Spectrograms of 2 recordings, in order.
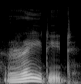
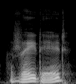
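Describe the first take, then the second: First: "raided" said as ray-did; id ending. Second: "Raided" ending in an ed vowel, ray-ded; spelt-out ed. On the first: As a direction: end "raided" with a short id. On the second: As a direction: say "Raided" to rhyme its end with bed. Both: Shown as a demonstration. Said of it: "pronounced as".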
